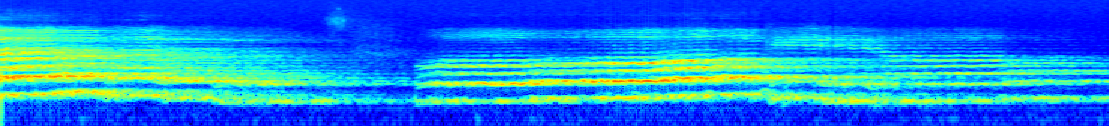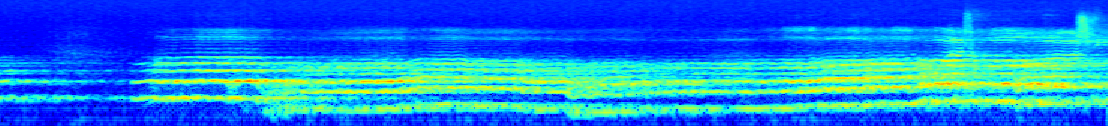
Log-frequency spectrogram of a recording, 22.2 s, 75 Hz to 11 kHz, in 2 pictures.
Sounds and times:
Mantra: 0:00.0 - 0:11.6, 0:12.4 - 0:22.1.

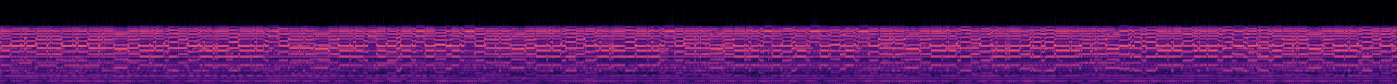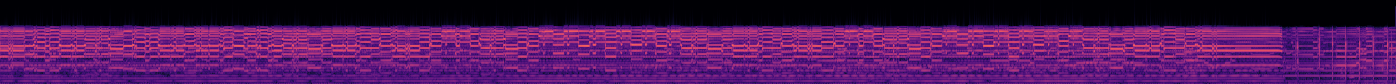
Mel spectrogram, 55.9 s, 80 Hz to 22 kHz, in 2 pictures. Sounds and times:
Bagpipes: 0:00.0 - 0:55.8
Wind instrument, woodwind instrument: 0:00.0 - 0:55.8.

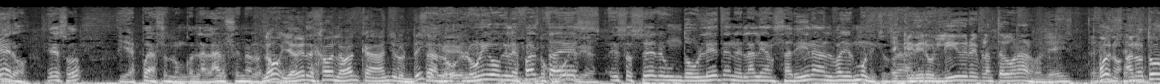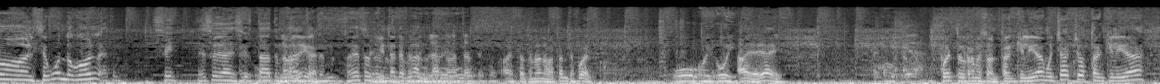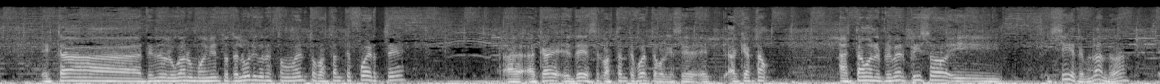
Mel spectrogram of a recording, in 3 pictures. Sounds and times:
Speech: 0:00.0 - 0:17.6, 0:18.2 - 0:19.5, 0:20.3 - 0:27.3, 0:28.2 - 0:31.0, 0:31.6 - 0:34.6
Music: 0:00.0 - 0:34.8.

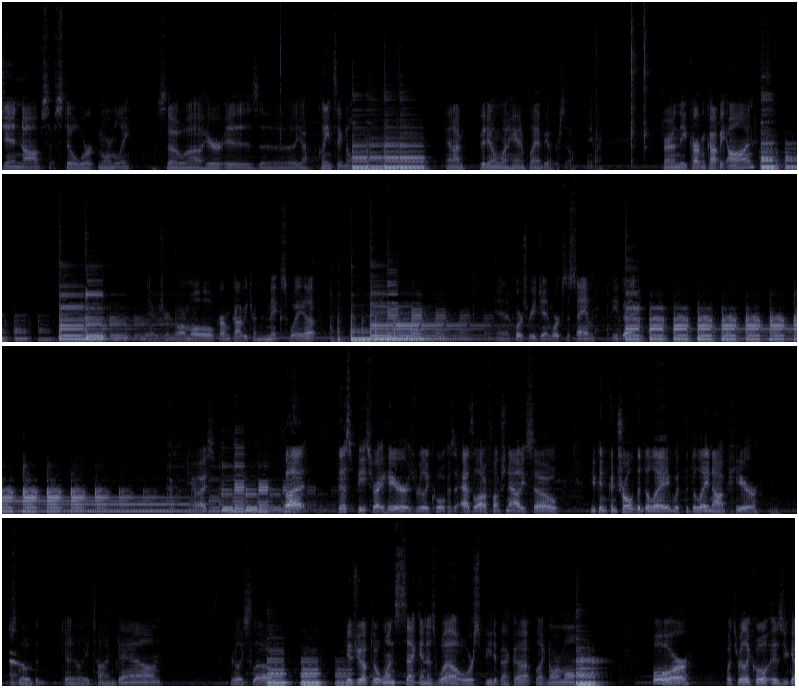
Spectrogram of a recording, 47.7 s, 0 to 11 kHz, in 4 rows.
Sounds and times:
Speech: 0:00.0 - 0:05.4, 0:06.6 - 0:09.0, 0:09.9 - 0:11.4, 0:14.1 - 0:16.7, 0:19.3 - 0:21.6, 0:26.6 - 0:27.1, 0:28.1 - 0:38.2, 0:39.2 - 0:39.8, 0:41.0 - 0:44.4, 0:45.5 - 0:47.6
Music: 0:05.2 - 0:06.4, 0:11.4 - 0:14.6, 0:16.6 - 0:29.1, 0:39.7 - 0:43.2, 0:44.4 - 0:46.6.

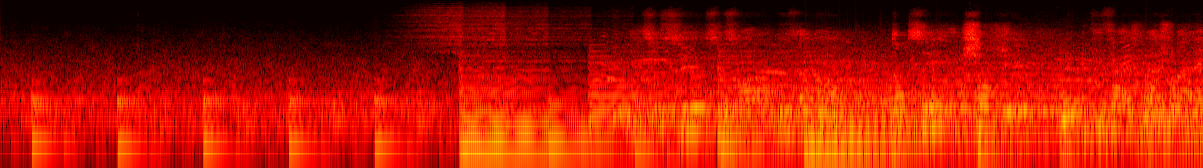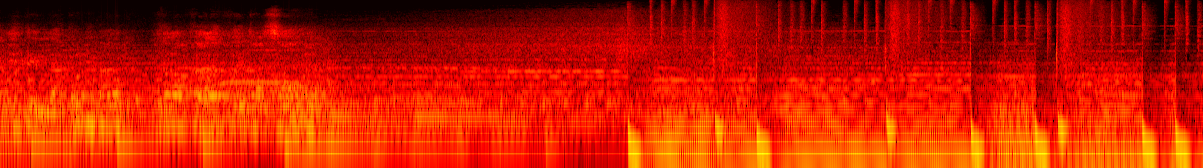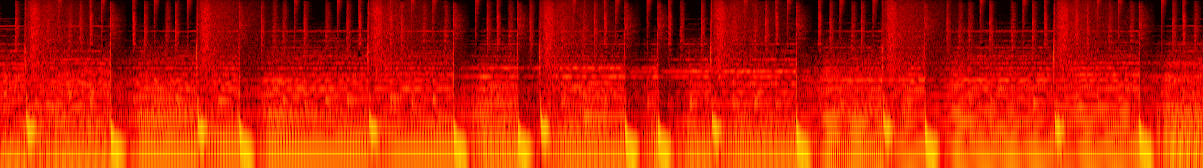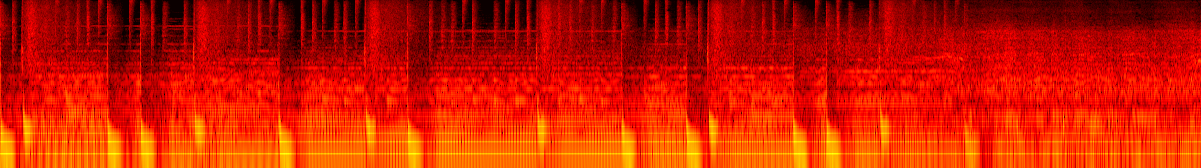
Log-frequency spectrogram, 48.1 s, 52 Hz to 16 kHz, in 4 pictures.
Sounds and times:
Music: 0:00.0 - 0:48.1.

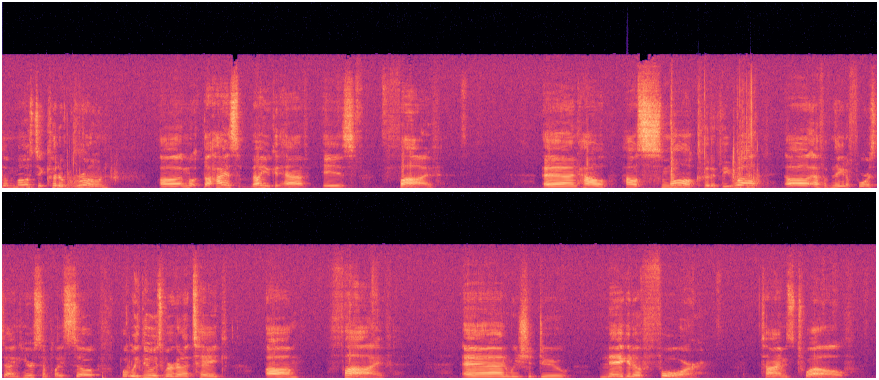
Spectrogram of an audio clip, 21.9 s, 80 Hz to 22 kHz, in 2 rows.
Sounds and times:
Speech: 0:00.0 - 0:01.4, 0:02.0 - 0:05.6, 0:06.8 - 0:15.9, 0:16.7 - 0:19.8, 0:20.4 - 0:21.7
Inside, small room: 0:00.0 - 0:21.8.

